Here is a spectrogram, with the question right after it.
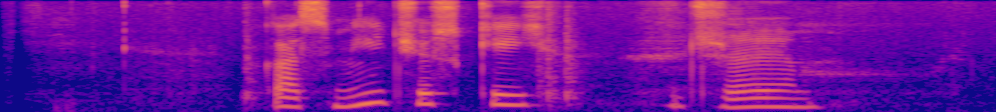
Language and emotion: Russian, sad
